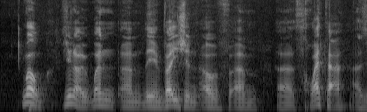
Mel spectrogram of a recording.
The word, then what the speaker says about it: Ceuta: Well, when the invasion of Ceuta, as it's now pronounced, down in Spain, or Morocco, I should say, northern Morocco, happened last week, and we all covered it.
